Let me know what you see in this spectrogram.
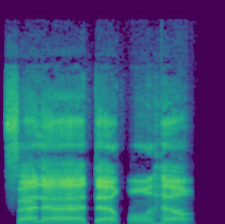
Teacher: Qafnya juga tebal, qafnya tebal ya, qalqalah, tapi pada huruf isti'la.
